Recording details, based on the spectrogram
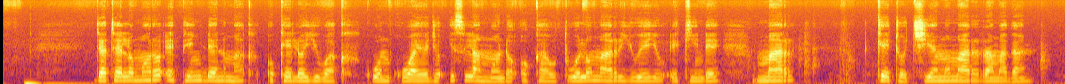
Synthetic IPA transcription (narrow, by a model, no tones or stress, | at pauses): d͡ʒatɛlɔmɔɾɔʔepiɲdɛnmakokelojwakːwomkwajɔd͡ʒɔʔɪslamːɔndɔʔɔkawt̪wolomarjwejoʔekindemar | ketot͡ʃjemɔmarːamad̪an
